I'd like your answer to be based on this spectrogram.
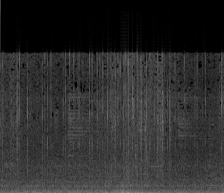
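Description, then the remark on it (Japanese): Steady low rumble of a car engine and road noise from inside a moving vehicle, continuous and fairly loud throughout, with no voices or other distinct sounds. “まあ、前も言いましたけどこの車に感謝する時もありますけど”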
